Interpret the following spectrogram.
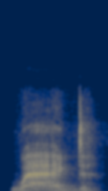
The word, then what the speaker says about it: wagged: Wagged. The dog wagged his tail. Wagged. Has that d sound.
